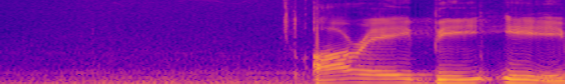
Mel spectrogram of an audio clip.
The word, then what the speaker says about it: Rabe: R-A-B-E, but pronounced Rabe.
